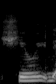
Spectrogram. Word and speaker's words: Chili: Chili, I remember pronouncing your name correctly, by the way, Chili. Yes, would you like to go next, please? Yeah, it's chili, just like the food.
